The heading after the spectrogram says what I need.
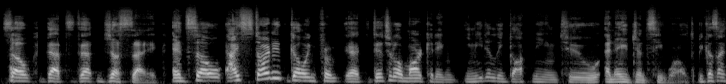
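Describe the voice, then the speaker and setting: A man in his forties, from South Africa and raised in Portugal, telling his career story as a podcast guest in an animated, self-joking way. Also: medium pitch, husky, dry recording. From born in South Africa, raised in Portugal. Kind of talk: casual interview chat.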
